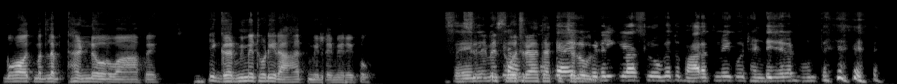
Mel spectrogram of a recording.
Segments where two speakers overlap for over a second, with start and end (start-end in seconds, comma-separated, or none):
4.6-5.9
